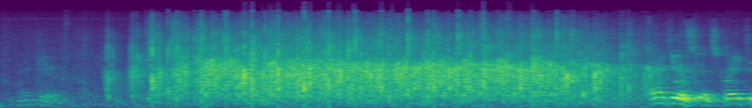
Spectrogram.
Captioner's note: applause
